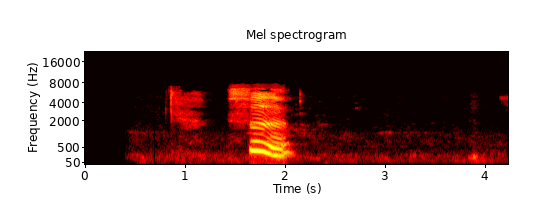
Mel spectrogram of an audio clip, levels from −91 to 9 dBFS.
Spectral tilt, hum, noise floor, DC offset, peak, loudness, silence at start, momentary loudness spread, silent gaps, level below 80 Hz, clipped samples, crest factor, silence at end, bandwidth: -2.5 dB/octave; none; -67 dBFS; under 0.1%; -2 dBFS; -18 LUFS; 1.45 s; 27 LU; none; -70 dBFS; under 0.1%; 22 dB; 2.15 s; 7.8 kHz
